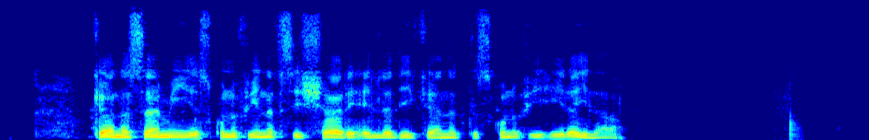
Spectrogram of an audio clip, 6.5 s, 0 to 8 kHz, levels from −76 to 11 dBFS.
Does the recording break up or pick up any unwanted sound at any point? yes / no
yes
